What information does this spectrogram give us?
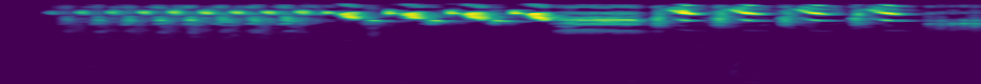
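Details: Goldfinch, locally saira, courting a female with song: quick repeated tinkling notes opening into a run of slurred, liquid twitters and short trills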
